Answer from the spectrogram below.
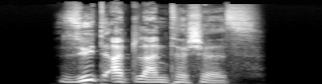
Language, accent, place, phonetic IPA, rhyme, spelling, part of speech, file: German, Germany, Berlin, [ˈzyːtʔatˌlantɪʃəs], -antɪʃəs, südatlantisches, adjective, De-südatlantisches.ogg
- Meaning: strong/mixed nominative/accusative neuter singular of südatlantisch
